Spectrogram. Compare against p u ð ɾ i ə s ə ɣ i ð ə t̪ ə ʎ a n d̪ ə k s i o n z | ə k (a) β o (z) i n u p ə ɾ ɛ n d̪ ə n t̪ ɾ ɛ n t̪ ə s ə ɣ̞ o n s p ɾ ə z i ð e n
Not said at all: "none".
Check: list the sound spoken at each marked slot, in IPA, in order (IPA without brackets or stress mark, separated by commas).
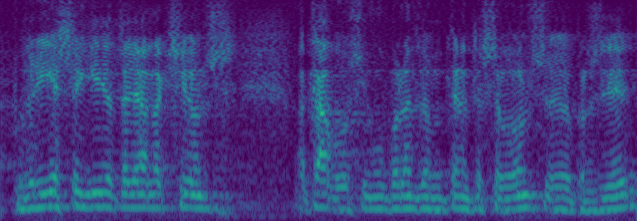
a, s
